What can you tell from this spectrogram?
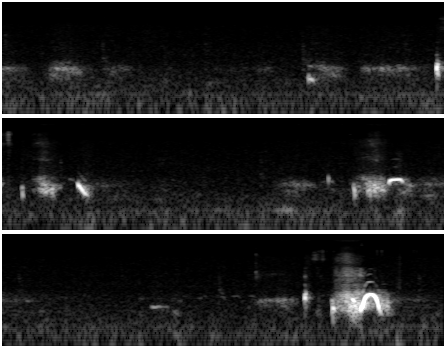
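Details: Stifled sneezing fit in which the person tries to make an "Achoo" sound: several quiet, muffled, held-back sneezes in a series, ending with a louder half-voiced sneeze.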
